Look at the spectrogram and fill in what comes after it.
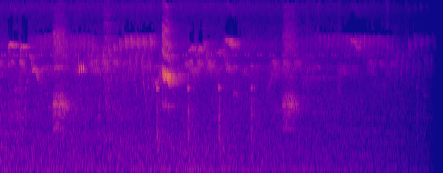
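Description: Occasional short bird calls over a steady background noise, the whole fading out near the end.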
